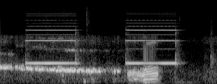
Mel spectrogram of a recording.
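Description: A fire alarm goes off during a live radio show in a building housing radio stations, in two loud, harsh electronic blasts, each about half a second long, with a brief gap between them. A voice briefly cries out under the second blast.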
